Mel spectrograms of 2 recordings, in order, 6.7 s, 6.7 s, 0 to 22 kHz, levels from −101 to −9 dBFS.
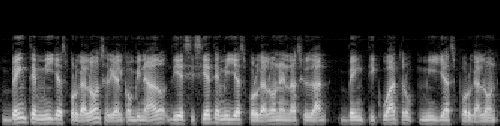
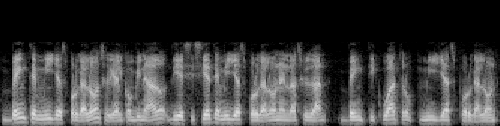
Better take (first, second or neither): first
